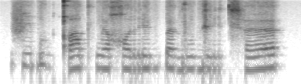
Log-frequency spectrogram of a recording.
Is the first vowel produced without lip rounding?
yes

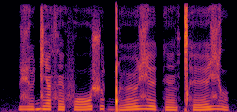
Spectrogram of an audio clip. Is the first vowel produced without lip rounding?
no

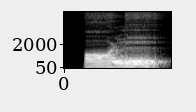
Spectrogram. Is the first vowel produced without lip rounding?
no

